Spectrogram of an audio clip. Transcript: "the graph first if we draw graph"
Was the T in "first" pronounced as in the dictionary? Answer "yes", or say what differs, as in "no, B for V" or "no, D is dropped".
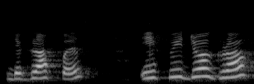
no, T is dropped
